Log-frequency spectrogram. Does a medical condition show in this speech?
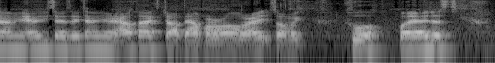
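Yes: severe brain injury; speech affected.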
